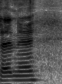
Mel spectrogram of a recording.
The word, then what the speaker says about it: Etienne: The big news this week has, or the past week and a half, really, Clemson running back, how do you say his name? – Travis Etienne, ETN.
